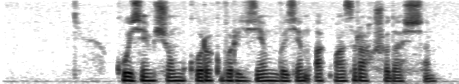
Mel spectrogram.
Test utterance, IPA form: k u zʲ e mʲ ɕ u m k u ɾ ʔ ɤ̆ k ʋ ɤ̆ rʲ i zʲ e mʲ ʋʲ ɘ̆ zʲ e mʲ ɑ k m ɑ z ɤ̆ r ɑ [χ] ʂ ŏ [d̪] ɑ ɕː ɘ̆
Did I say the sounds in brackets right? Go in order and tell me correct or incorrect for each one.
correct, correct

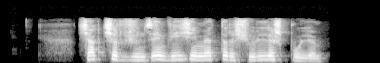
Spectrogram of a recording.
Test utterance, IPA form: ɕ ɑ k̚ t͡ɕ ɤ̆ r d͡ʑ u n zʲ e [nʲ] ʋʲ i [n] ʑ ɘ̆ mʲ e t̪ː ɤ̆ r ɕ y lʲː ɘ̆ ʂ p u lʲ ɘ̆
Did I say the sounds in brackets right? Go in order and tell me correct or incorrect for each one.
incorrect: mʲ, incorrect: none

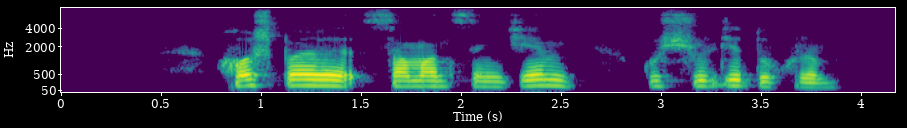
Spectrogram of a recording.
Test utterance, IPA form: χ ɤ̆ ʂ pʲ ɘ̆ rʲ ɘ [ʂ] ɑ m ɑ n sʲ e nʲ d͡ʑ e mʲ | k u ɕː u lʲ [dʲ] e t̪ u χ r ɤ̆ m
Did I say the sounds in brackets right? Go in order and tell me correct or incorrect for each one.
incorrect: s, correct

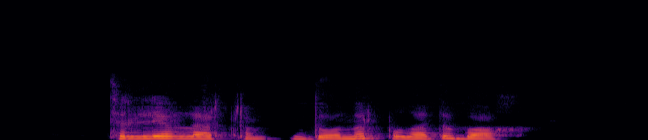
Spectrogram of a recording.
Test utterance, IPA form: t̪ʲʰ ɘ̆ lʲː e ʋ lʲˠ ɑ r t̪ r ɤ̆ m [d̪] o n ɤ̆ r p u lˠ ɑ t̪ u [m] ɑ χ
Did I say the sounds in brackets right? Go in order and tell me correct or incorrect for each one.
correct, incorrect: b

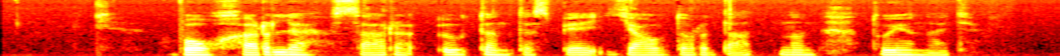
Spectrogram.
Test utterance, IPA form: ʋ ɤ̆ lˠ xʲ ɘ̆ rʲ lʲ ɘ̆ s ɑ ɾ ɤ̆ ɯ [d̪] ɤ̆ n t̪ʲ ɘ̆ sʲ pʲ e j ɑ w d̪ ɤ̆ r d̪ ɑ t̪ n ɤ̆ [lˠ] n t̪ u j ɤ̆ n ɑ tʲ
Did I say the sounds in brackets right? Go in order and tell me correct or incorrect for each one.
incorrect: t̪, incorrect: none

